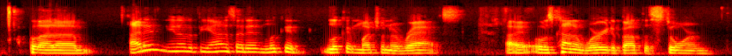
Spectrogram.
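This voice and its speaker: This man has an unremarkable speaking voice with an American accent and a fairly high pitch. He talks at a moderate pace with ordinary pitch variation. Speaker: comics artist. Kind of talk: casual chat.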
